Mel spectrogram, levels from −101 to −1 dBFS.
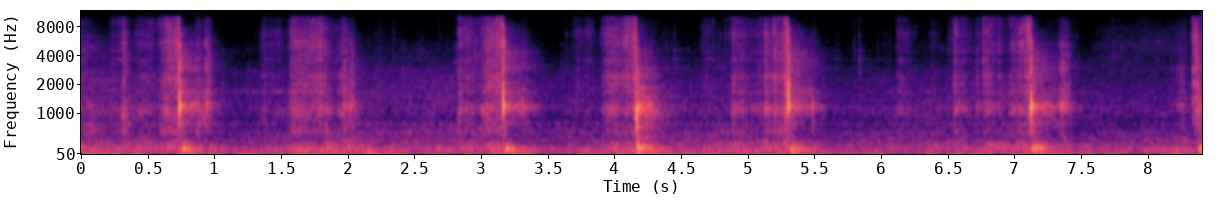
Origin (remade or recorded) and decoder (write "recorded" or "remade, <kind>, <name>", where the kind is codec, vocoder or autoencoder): remade, vocoder, Vocos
